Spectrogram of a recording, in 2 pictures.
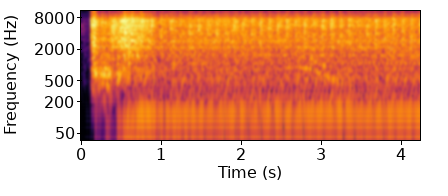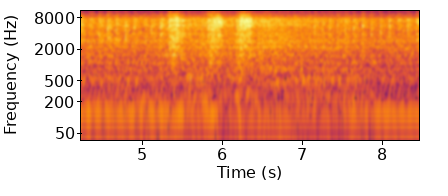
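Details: MG pulled from the woods, first start in 22 years after a new ignition switch. Catches quickly without choke and settles into a steady, even cold idle with no stumble or misfire.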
